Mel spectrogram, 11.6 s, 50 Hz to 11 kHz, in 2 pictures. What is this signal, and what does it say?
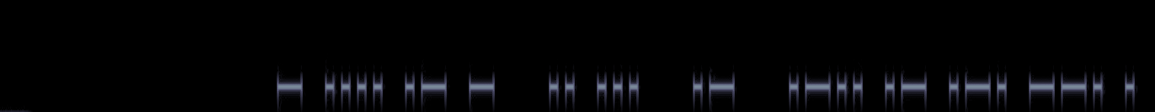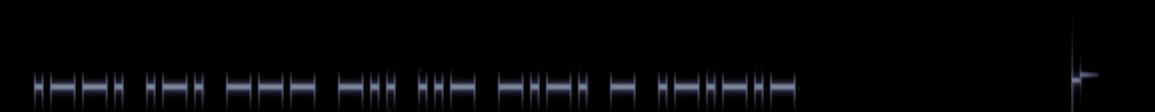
Morse code, heard as a keyed tone, about 30 wpm, 700 Hz. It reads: THAT IS A LARGE PRODUCT.
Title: Sentences from Top 1000 Words - Review Part 2 - 30wpm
